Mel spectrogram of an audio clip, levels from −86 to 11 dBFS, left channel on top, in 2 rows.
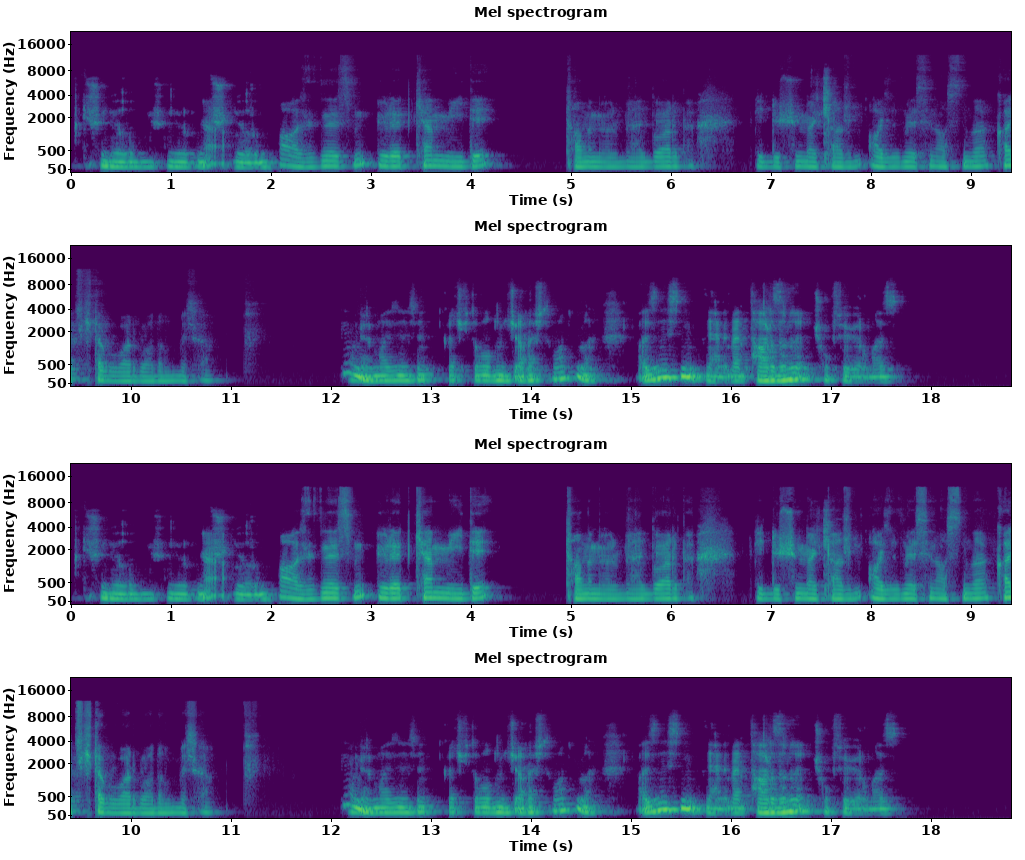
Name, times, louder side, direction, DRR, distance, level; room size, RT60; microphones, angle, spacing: voice 1, 0.1-2.0 12.1-17.7, equal, 10° left, 1.3 m, -23 dB
voice 2, 2.1-4.2 5.0-10.8 11.1-11.3 12.2-12.3, right 4 dB, 55° right, 0.5 m, -27 dB
14.0 x 7.1 x 3.6 m
head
